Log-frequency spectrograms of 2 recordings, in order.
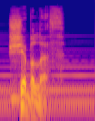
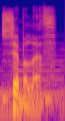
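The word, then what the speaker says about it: shibboleth: would say to him then say shth and he would say cilith for he could not pronounce it right then they would take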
